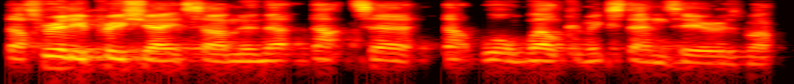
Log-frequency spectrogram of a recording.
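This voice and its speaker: A man's voice: mid-range voice, steady tone, fairly quick, a bit bright, big-room sound. A man with a North Yorkshire accent, chatting on a video call with wry, teasing remarks. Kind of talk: joking video call chat.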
